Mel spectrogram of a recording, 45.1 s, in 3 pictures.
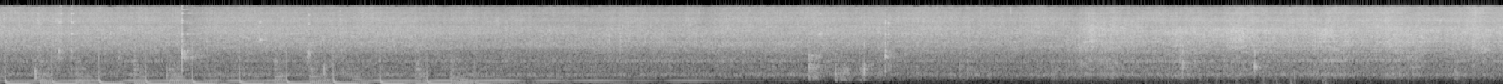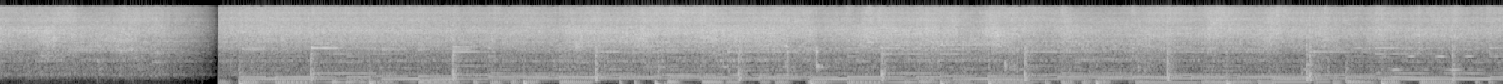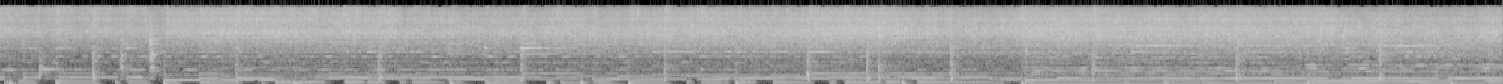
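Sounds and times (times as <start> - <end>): curry sizzling in a pan: 0.0 - 45.0.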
